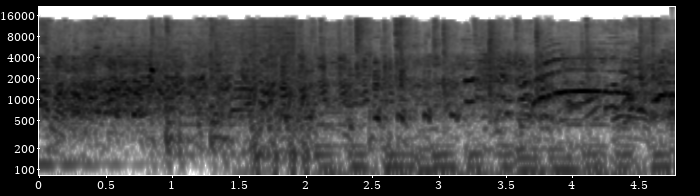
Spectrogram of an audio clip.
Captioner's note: cracking up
